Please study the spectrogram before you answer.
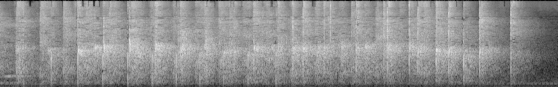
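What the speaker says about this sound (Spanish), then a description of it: "démosle un fuerte aplauso a Dios" A church congregation applauding, a loud, close burst of rhythmic clapping that holds steady for several seconds before fading out abruptly.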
